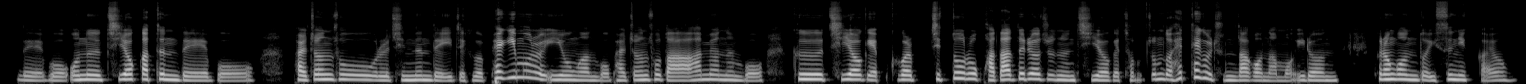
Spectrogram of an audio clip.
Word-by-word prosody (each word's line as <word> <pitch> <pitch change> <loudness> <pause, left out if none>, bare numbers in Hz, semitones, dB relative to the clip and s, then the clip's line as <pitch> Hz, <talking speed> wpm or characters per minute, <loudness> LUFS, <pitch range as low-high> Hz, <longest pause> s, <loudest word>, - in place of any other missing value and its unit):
네. 195 -4 -4
뭐 180 -1 -4
어느 220 +1 +3
지역 235 +1 +2
같은 230 -2 +3
데에 180 -2 -1
뭐 170 +2 -6 0.4
발전소를 215 -2 +2
짓는데 200 0 +1
이제 175 0 -6
그거 180 -1 -4
"폐기물을 300 - +1
이용한 205 -3 0
뭐 170 -1 -5
발전소다." 190 -1 0
하면은 215 -2 0
뭐 175 -1 -5 0.2
그 235 -1 +5
지역에 225 -1 +1
그걸 215 0 +1 0.2
짓도록 250 +2 +1
받아들여 225 +5 +3
주는 210 -3 -1
지역에 190 -2 -2
점 185 +1 -11
좀 240 +1 -2
더 220 - +1
혜택을 280 +2 0
준다거나 190 -3 -2
뭐 170 0 -8
이런 190 -1 -2 0.3
그런 235 0 +4
건 225 -3 +3
더 200 - -3
있으니까요. 195 -2 -3
210 Hz, 305 characters per minute, -22 LUFS, 190-230 Hz, 0.4 s, 그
